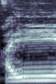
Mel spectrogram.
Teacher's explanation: ஐன்னு சொல்லும்பொழுது அது முடியும் போது உங்களுக்கு சவுண்ட் ஈன்னு முடியுது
